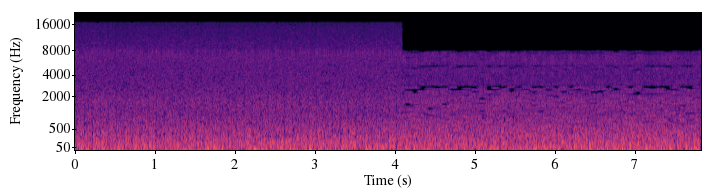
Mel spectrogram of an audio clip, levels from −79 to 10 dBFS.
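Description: A speech clip with an adaptive stream at a lower bitrate. At 4.09 s the quality drops suddenly and stays low to the end. There is no gap at the switch. The streaming player swapped to a cheaper version of the stream when the connection slowed. After the switch, nothing is left above 8 kHz. The treble sounds thin, and codec artefacts rise. The change fits a move from AAC-LC at around 96 kbit/s to HE-AAC at around 8 kbit/s.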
